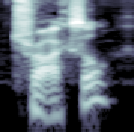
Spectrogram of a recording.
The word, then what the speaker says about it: TRXL: podcast to the host called Trel am I pronouncing it correctly yeah that's it Troxel and uh you can find Troxel and arase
